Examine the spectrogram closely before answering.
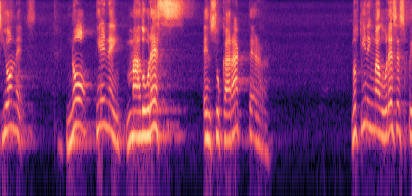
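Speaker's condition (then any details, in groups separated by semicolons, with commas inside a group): No condition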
